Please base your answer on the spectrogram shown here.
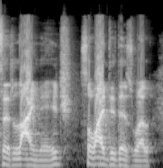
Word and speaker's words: Lineage: Yeah, I also pronounce it as Lion Age. It's because the Romanian pronunciation for the game was basically that. So, everyone pronounced it linage. So, I did as well. I know it's supposed to be lineage or something like that.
